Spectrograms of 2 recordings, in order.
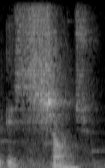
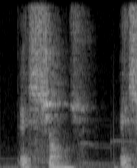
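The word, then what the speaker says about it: échange: てここも小さなポイントですけれども、シャ、シャ、エッシャンジュになるところですね。英語ではエクスチェンジ、シャの音でしたが、フランス語でエッシャンジュ、シャの音になる。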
